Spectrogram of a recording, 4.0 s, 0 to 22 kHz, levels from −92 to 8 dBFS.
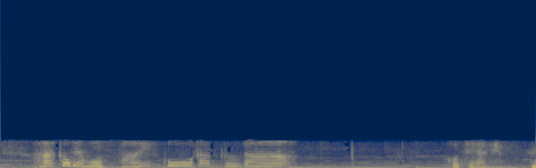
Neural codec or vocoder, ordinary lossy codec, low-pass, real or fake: codec, 16 kHz, 2 kbps, X-Codec, HuBERT features, trained on balanced general audio; AAC, 16 kbps; 3.6 kHz; fake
